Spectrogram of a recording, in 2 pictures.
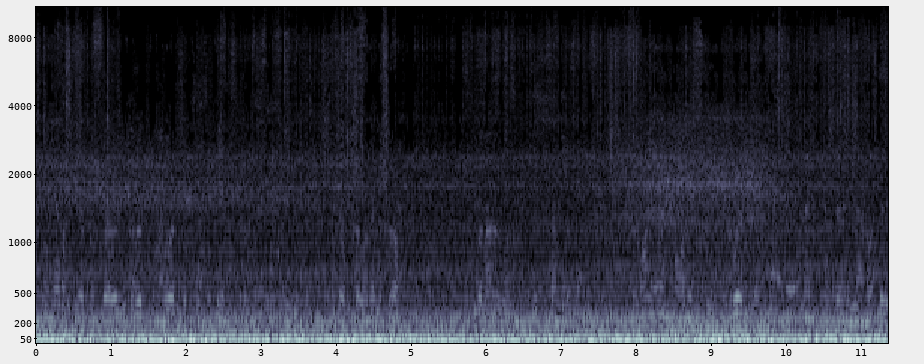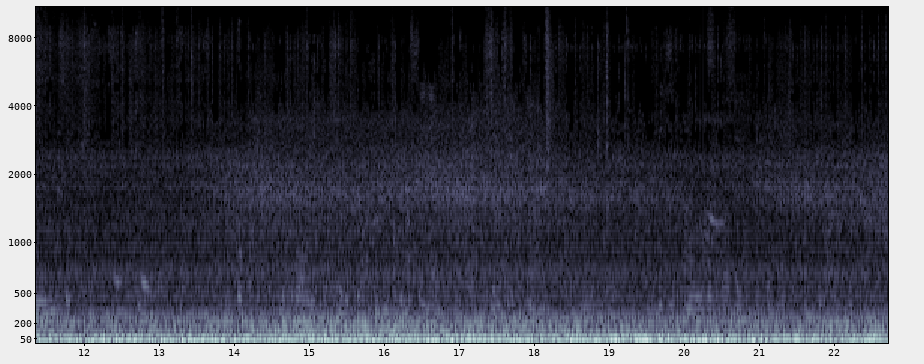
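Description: Steady loud rumble and running noise of a high-speed train travelling at speed, heard from inside the carriage.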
